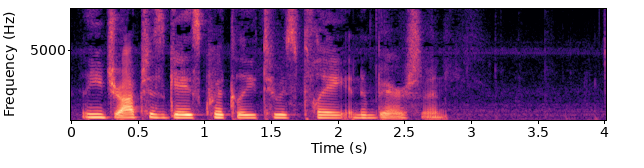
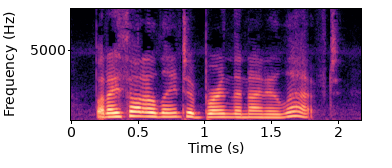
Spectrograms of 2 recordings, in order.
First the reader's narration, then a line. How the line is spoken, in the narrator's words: cried Scarlett, bewildered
